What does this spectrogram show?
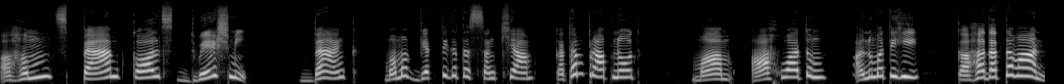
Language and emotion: Sanskrit, angry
